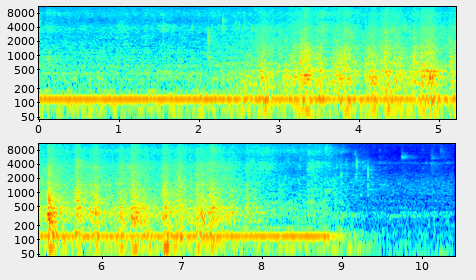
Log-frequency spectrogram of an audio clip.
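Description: Washing machine running a wash: a steady low motor hum, with laundry and water sloshing and knocking irregularly in the turning drum, busiest in the middle. The motor and drum stop about nine seconds in.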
